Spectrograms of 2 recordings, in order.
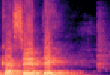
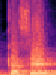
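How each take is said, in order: First: The word has a Spanish-style pronunciation. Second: The word has an English-style pronunciation. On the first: "dicen casete" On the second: "no dicen cassette"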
